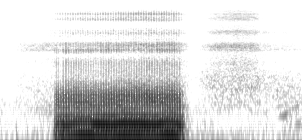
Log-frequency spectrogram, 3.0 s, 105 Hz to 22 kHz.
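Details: Sleeping Boxer pup snoring, a single long, loud, rumbling snore of about 1.3 seconds with rich low harmonics, framed by soft breaths and a quiet room.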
